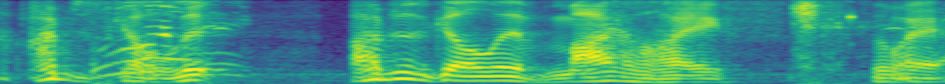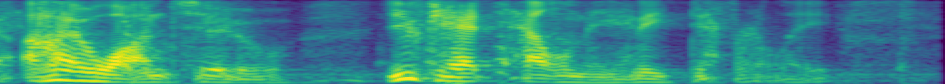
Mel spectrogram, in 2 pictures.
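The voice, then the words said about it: Imitates another person's voice. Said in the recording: “the same voice that I use for my drunk transvestite is the same voice I use for my Lindsay Lohan impression”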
